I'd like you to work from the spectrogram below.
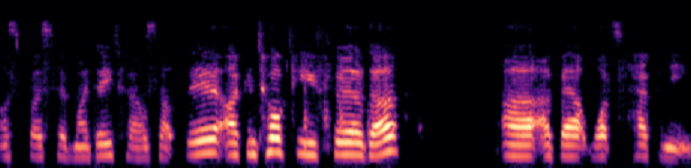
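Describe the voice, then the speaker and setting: A woman speaks at a medium pitch in an Australian accent. Her loudness swings widely. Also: ordinary pitch variation, moderate pace. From Tasmania, Australia. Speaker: online community coordinator. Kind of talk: online information session.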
